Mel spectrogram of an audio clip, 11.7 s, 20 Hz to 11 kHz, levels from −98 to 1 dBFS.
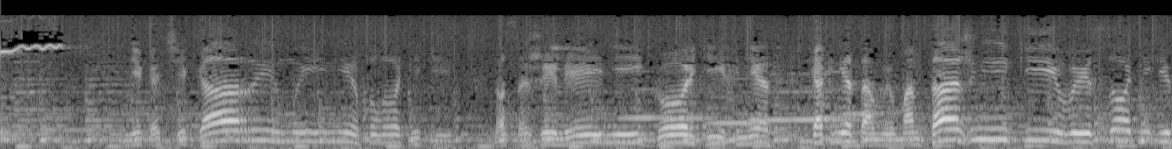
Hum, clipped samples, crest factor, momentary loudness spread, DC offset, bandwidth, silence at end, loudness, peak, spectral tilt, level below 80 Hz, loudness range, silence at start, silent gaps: none; under 0.1%; 20 dB; 12 LU; under 0.1%; 8 kHz; 0 s; -25 LUFS; -6 dBFS; -5.5 dB/octave; -50 dBFS; 6 LU; 0 s; none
